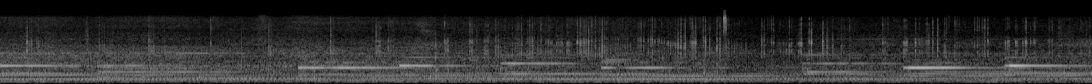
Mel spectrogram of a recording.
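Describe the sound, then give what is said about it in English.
A tower clock chimes nine o'clock, its bells ringing out in a steady sequence of sustained, ringing tones that overlap and hum as they fade, over faint outdoor background noise. “There's a tower clock.”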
